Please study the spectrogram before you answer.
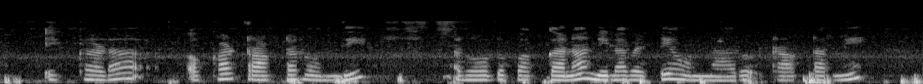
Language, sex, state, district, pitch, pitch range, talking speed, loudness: Telugu, female, Andhra Pradesh, Sri Satya Sai, 210 Hz, 205-240 Hz, 70 wpm, -19 LUFS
